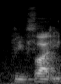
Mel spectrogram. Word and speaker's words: prefer: For example, now we have prefer. I wrote fer here because it's stressed.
